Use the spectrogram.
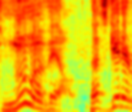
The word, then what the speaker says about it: Louisville: And I feel like more often than not, people say Louisville, but hey, it's Louisville.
